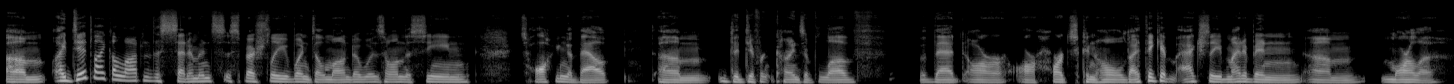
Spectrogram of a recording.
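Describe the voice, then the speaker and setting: A man co-hosting a podcast, talking through his thoughts in a casual, rambling way with frequent pauses and ums. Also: on the low side, no echo, clean studio sound. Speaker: podcast co-host. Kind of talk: casual review chat.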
